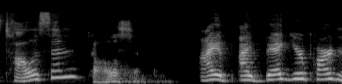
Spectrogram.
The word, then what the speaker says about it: Tolleson: wrong all these years i've been saying tolson but it's tollison i i beg your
